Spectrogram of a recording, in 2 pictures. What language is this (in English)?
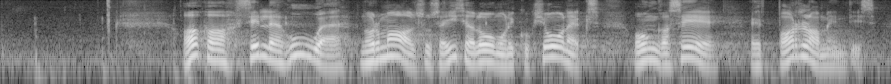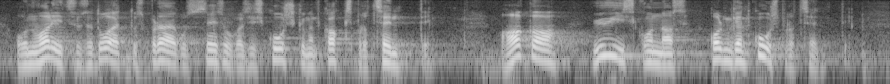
Estonian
